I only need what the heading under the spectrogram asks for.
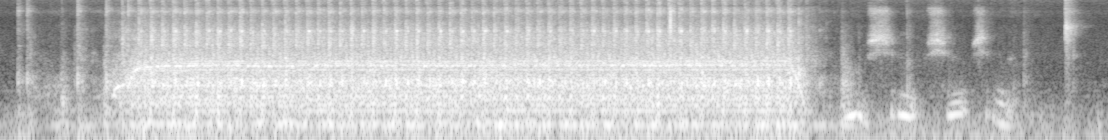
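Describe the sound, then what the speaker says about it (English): Sewing machine stitching a zigzag along a fabric edge, a loud sustained mechanical whir running for several seconds between brief clicks, then stopping and giving way to handling noises and snaps. "I'm gonna hit a zigzag on that edge."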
